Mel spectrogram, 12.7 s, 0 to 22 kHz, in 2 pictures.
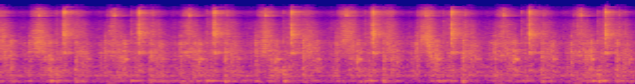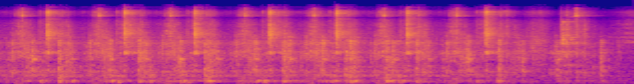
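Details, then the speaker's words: John Deere 1.5 hp hit-and-miss gas engine after re-fitting igniter spring held by zip tie: loose uneven pops one or two a second with heavy smoke, never settles; owner unsure whether too much or too little fuel. "well it's sure trying to Serious smoke coming out yeah I just don't know if I'm giving it too much fuel not enough fuel each time it's getting a little more oomph to it when it kicks"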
